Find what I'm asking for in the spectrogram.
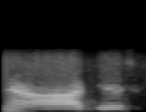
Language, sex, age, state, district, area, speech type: Nepali, female, 45-60, West Bengal, Jalpaiguri, urban, conversation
